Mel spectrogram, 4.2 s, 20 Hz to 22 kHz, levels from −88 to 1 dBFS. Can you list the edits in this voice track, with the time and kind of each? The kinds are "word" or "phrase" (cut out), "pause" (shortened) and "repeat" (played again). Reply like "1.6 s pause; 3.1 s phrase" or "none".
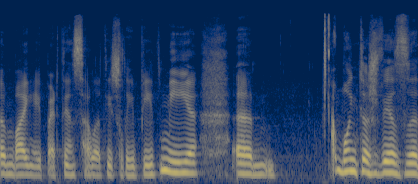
0.9 s word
